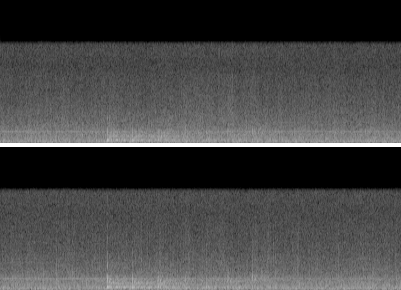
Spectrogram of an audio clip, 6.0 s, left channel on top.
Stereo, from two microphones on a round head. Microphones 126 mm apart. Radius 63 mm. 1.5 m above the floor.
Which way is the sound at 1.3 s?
75° right (ahead or behind).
